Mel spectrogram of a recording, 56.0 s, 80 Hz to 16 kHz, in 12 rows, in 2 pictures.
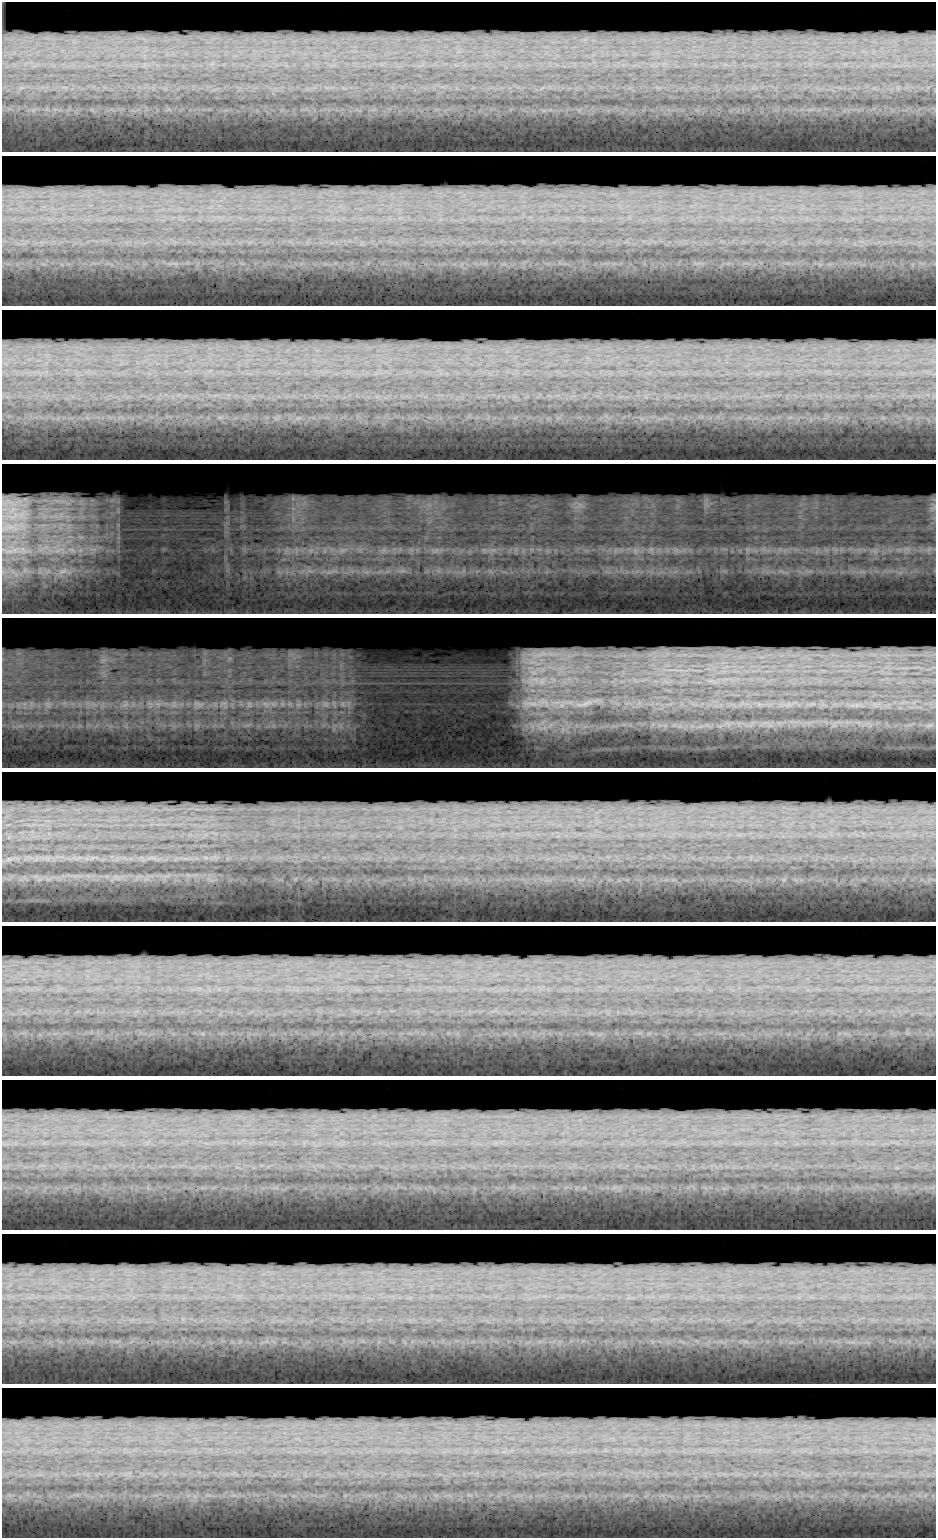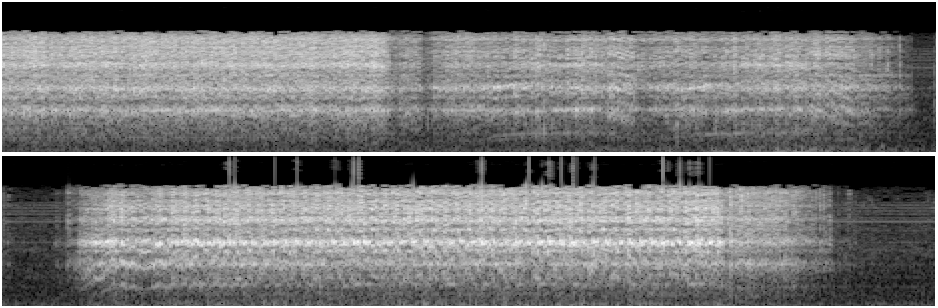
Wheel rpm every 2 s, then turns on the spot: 160, 160, 160, 160, 160, 160, 160, 40, 20, 20, 30, 150, 160, 160, 160, 160, 160, 160, 160, 160, 160, 160, 160, 160, 130, 80, 150, 100.
16-20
